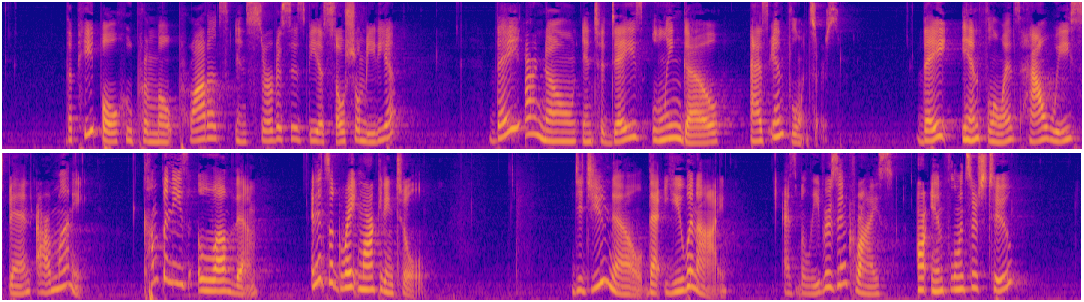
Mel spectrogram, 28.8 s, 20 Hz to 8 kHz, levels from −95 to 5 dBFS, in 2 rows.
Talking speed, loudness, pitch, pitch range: 100 wpm, -21 LUFS, 210 Hz, 180-255 Hz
